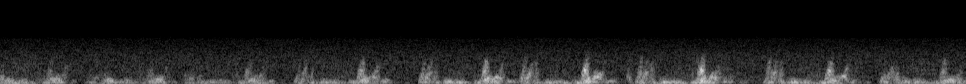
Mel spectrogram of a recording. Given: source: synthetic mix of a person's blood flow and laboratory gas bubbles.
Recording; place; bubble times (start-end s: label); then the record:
Doppler ultrasound of blood flow; precordium
no bubbles
From the record:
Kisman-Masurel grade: 000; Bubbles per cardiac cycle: 0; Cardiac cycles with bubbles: 0%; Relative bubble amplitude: no bubbles discernible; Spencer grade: 0 (complete lack of bubble signals)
